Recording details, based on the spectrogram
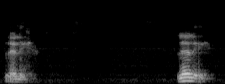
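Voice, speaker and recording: An actor in a table read playing an anguished, tender man, speaking in halting, repeated pleas. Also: dull audio, lightly acted. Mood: soft, worried. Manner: halting, repeating himself, pleading. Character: anguished, tender man pleading for his beloved. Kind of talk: emotional table read drama acting.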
